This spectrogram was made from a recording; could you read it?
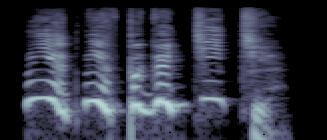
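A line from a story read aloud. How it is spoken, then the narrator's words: Shrill shriek, loud echo. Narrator (Russian): взвизгнула Плакса Миртл, и по туалету разнеслось громкое эхо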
